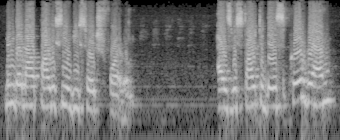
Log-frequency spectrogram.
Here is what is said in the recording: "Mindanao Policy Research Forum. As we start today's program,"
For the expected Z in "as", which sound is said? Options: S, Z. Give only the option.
Z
